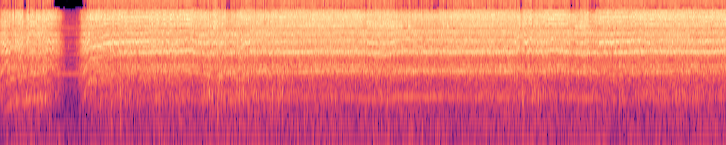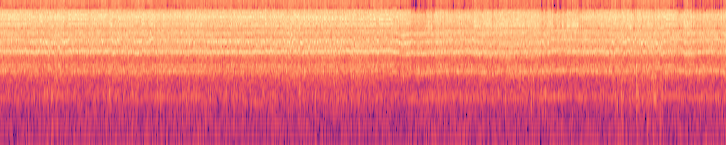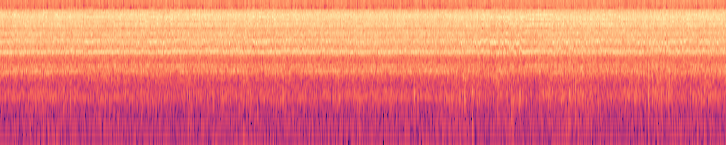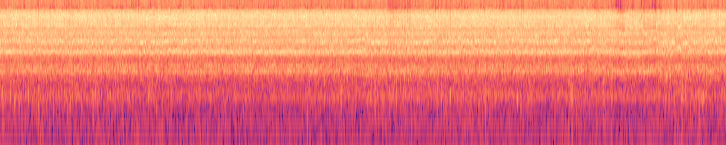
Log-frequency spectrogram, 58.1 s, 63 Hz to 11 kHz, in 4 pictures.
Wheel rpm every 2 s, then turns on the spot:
110, 200, 220, 230, 230, 230, 220, 220, 230, 220, 210, 220, 220, 230, 230, 230, 230, 230, 240, 220, 230, 230, 240, 230, 230, 230, 230, 230, 230.
0-2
